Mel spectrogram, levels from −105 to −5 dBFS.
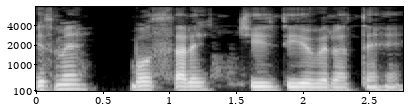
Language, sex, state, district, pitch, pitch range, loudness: Hindi, male, Bihar, Jamui, 130 Hz, 120-140 Hz, -19 LUFS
